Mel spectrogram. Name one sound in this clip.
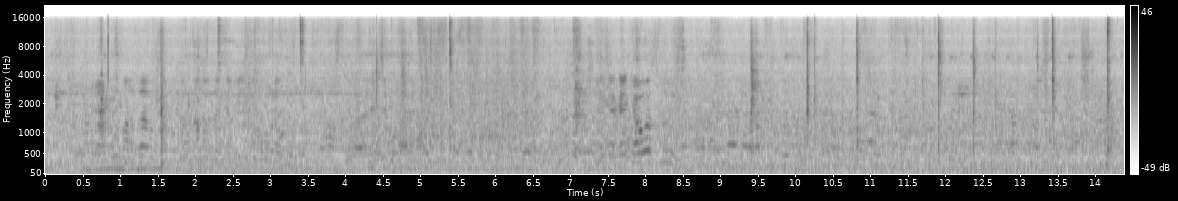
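Flatbreads sizzle on a hot griddle.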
